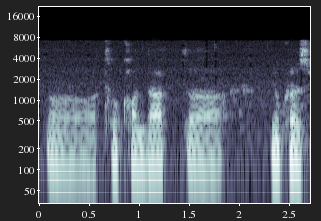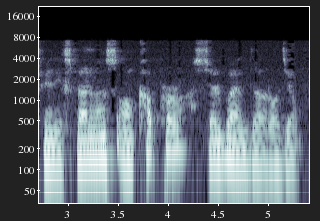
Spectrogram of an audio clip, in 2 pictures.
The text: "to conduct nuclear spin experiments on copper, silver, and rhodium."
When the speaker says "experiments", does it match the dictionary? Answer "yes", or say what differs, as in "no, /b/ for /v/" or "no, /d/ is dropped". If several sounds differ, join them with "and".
yes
